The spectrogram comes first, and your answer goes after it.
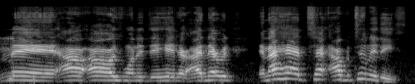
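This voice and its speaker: A man in a casual group chat, joking and throwing in quick remarks. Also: sits high, bright, forceful tone.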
